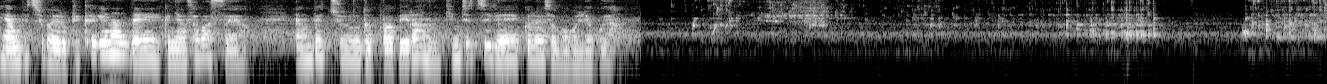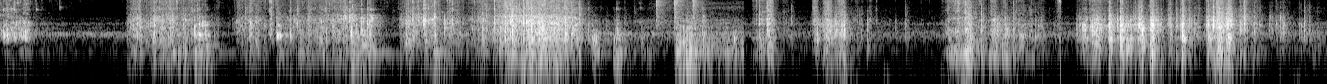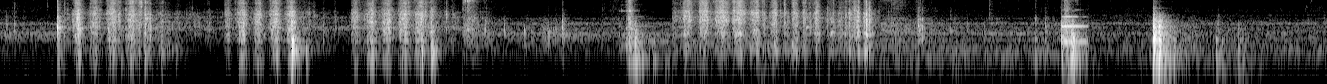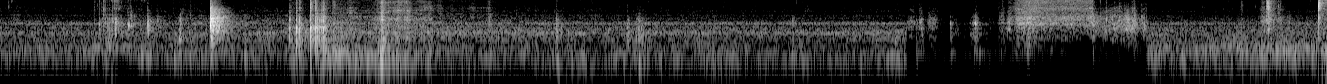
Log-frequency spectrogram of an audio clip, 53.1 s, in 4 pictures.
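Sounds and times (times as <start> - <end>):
water poured into pot: 6.8 - 11.6, 12.4 - 13.9
knife shredding cabbage on board: 27.2 - 31.2, 33.3 - 35.4.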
